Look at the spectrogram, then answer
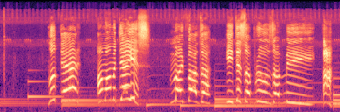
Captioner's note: italian accent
